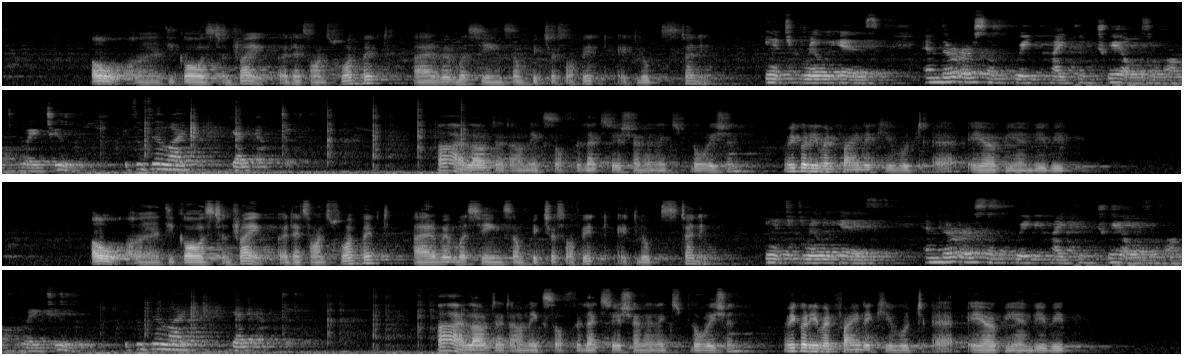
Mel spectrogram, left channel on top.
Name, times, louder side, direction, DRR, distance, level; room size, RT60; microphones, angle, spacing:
voice 1, 0.9-3.8 4.1-7.1 16.1-19.2 19.6-22.4, right 2 dB, 40° right, 9 dB, 1.3 m, -26 dB
voice 2, 7.6-8.7 9.2-12.5 13.1-13.7 14.1-14.4, left 1 dB, 65° left, 4 dB, 4.8 m, -28 dB
sound 1, 12.6-16.7, left 2 dB, 85° left, 4.6 m, -40 dB
29.5 x 29.0 x 6.2 m, 1.2 s
head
